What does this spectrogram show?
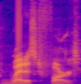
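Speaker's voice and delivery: usual speaking voice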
